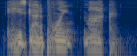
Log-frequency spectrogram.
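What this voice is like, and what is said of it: Boston accent on certain words. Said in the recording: “Is that a Boston accent? ... I sometimes it comes out in certain words.”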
